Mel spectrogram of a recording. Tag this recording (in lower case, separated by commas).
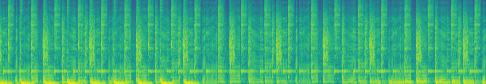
music, electronic music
